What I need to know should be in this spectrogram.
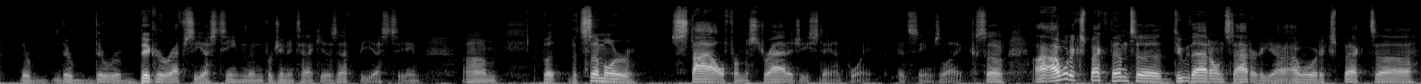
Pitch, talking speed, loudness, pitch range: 105 Hz, 175 wpm, -24 LUFS, 100-115 Hz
